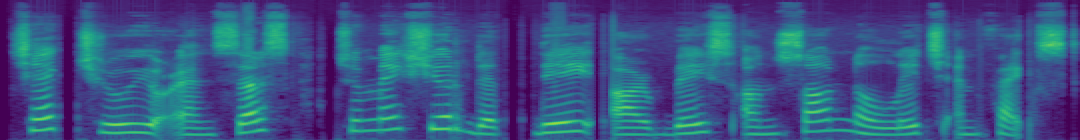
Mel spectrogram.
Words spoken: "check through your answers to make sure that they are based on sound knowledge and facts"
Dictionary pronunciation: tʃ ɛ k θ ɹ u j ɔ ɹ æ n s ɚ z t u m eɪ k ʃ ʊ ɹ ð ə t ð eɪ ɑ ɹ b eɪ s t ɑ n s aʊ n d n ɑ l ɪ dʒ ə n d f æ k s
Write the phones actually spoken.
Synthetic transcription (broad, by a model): tʃ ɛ k t ɹ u j ɔ ɹ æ n s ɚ s t u m eɪ k ʃ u ɹ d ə t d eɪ ɑ ɹ b eɪ s t ɑ n s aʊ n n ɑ l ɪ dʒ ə n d f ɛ k s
